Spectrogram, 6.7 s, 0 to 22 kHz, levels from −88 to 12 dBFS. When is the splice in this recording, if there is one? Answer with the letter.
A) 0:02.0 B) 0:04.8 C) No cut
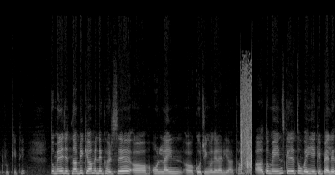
B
